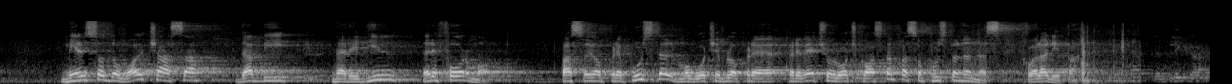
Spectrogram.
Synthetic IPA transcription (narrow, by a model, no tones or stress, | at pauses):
meːlsɔd̪ɔʋɔlt͡ʃaːsad̪abinaɾɛd̪ilɾɛfoɾmɔ̰pasɔjɔpɾɛpust̪əlmɔɡoːt͡ʃɛjɛbloːpɛpɾɛʋɛt͡ʃuɾoːt͡ʃkɔst̪ampasɔpust̪əlnanɐ̰sxʋaːlaljḛːpa̰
